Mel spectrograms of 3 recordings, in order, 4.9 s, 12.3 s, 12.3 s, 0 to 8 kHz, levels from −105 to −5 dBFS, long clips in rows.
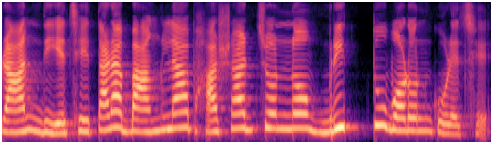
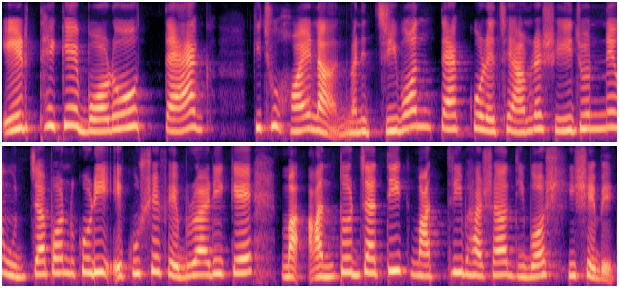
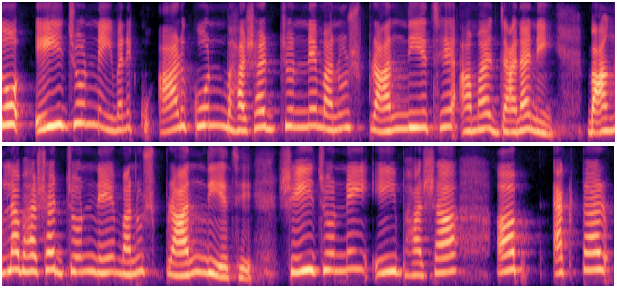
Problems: none marked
